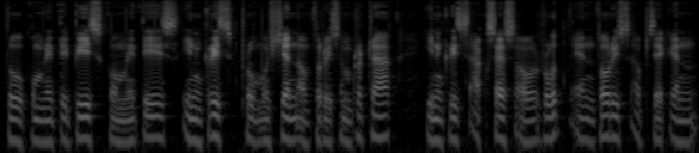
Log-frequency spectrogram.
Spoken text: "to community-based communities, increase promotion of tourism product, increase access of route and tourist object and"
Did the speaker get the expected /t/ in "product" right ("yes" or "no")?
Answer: no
